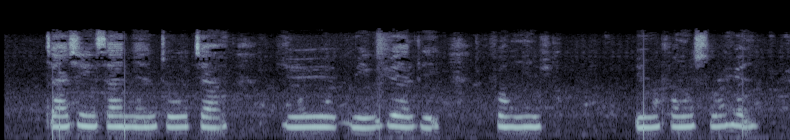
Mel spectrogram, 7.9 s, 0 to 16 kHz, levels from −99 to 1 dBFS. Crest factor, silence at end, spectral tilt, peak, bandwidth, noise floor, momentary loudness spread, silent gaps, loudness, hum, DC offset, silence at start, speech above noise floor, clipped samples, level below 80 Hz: 20 dB; 0.05 s; -2.5 dB/octave; -14 dBFS; 8 kHz; -59 dBFS; 16 LU; none; -32 LUFS; none; under 0.1%; 0.45 s; 27 dB; under 0.1%; -66 dBFS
